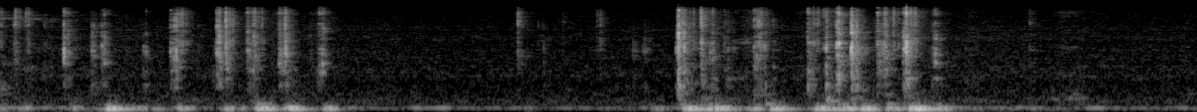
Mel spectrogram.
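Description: Fingers typing on a computer keyboard in two bursts of rapid, close key clicks with a steady low hum underneath and a short lull between.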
